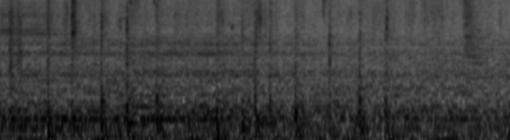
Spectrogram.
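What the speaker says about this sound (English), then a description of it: "Now we want to take the train to the spaceport." Riding the Metro Loop train to the spaceport in the video game Star Citizen: a continuous low rumble with rattling carriage noise and faint rhythmic clicks, steady and fairly close throughout, with no speech.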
